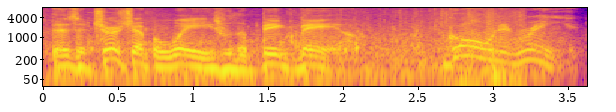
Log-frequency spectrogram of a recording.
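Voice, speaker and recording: An actor playing a folksy, cheeky giant catfish storyteller in a video game, with a drawling American Southern accent. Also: male voice, medium pitch, very animated, normal speed, background noise, natural voice. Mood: wary, urging. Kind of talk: video game character acting and storybook narration.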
